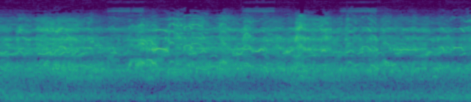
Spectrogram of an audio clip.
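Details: Nesting colony of Sandwich terns with black-headed gulls, Arctic terns and common terns nearby; a thick chorus of rasping, high, scratchy calls, steady throughout, with occasional louder surges.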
